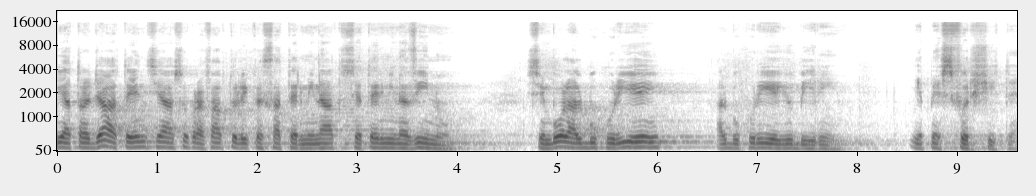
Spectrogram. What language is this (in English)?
Romanian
